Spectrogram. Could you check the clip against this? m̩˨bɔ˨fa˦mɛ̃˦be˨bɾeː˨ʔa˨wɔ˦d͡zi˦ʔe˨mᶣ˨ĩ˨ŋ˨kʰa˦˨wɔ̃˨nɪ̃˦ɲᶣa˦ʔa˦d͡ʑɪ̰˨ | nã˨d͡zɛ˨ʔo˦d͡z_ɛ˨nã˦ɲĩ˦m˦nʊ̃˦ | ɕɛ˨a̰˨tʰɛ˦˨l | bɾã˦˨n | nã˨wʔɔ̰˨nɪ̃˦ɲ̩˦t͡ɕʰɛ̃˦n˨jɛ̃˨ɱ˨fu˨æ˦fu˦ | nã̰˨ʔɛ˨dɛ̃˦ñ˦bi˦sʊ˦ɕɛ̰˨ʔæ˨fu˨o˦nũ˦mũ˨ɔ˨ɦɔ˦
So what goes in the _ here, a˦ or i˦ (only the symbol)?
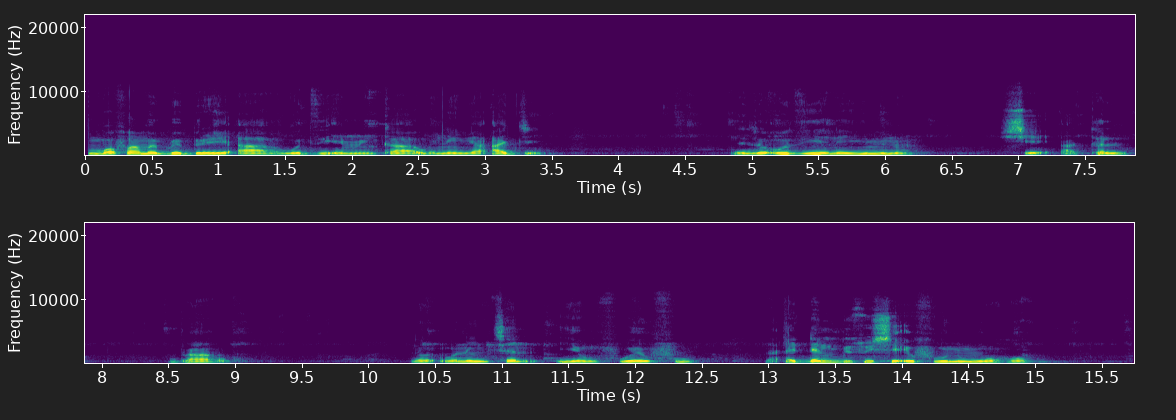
i˦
